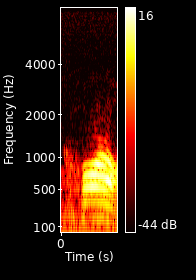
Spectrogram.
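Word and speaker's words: Carle: see for lacey is nancy carl i believe is how she pronounces her name c-a-r-l-e all right we're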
